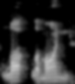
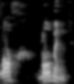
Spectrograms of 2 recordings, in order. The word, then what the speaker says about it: Loch Lomond: to say it correctly it's loch lomond not le monde and it's not lock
